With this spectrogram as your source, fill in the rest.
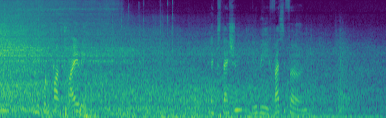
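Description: Train wheels squeal on the rails as a train moves away.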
